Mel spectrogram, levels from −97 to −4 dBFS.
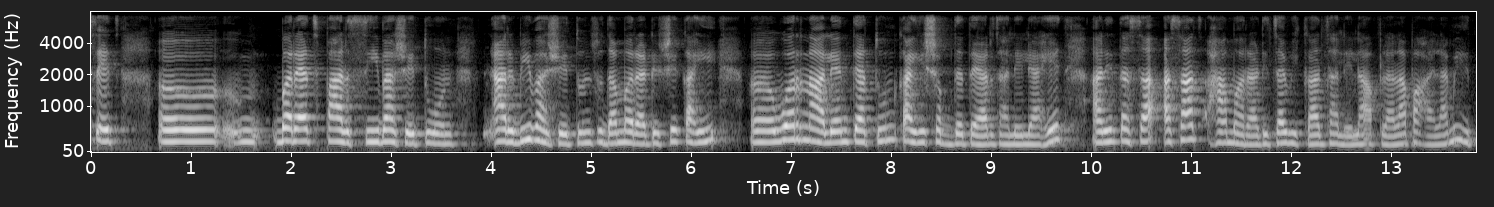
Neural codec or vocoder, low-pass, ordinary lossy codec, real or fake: none; 7.2 kHz; none; real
